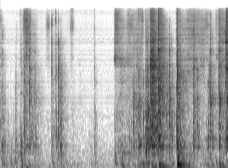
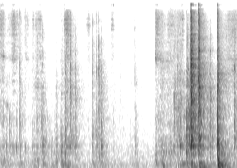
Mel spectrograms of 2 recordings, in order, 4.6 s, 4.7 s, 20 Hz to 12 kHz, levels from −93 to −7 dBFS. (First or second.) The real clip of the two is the second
